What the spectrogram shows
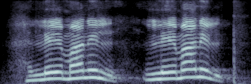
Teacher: गुन्ना नहीं होगा, इदगाम होगा, इदगाम बगैर गुन्ना।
